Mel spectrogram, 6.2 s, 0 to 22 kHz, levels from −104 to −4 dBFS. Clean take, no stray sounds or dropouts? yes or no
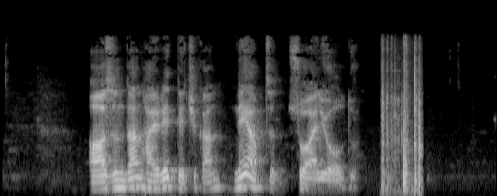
no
